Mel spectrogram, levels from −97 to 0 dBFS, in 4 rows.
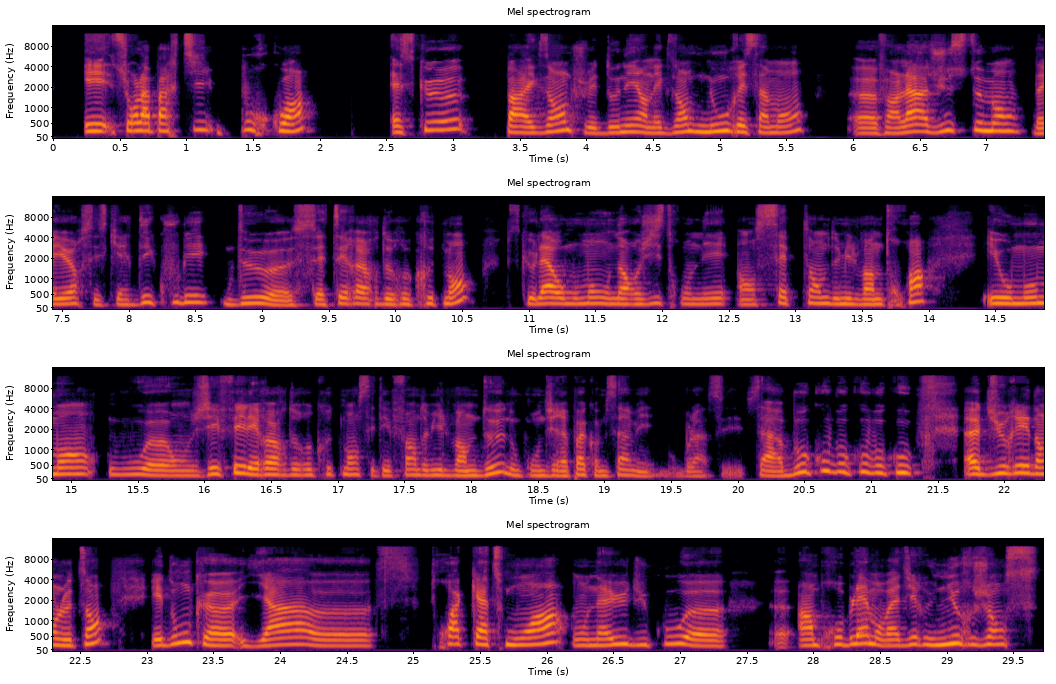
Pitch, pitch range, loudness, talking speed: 200 Hz, 180-230 Hz, -28 LUFS, 205 wpm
